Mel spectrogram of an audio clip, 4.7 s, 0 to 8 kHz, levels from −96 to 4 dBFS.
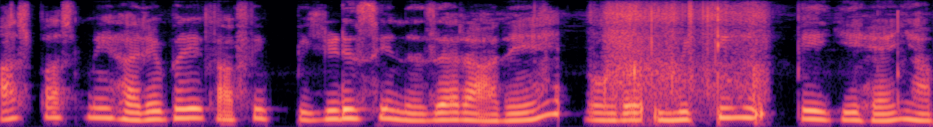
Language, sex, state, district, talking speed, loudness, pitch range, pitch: Marwari, female, Rajasthan, Nagaur, 230 wpm, -20 LUFS, 175-220 Hz, 190 Hz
